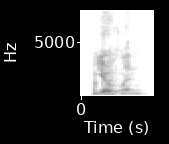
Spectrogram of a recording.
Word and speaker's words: Jutland: It's the JY. So the J is when the in Y. doubt, flip the J to the Y. Oh, okay. Jutland.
